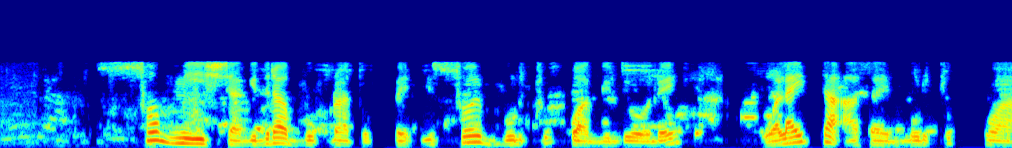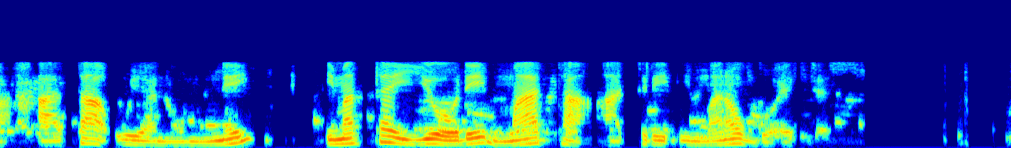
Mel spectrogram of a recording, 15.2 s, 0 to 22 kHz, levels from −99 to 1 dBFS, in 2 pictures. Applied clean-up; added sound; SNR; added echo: none; none; none; none.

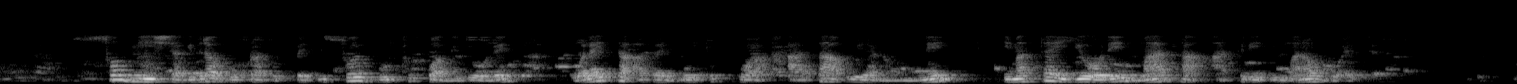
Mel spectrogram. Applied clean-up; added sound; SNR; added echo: none; none; none; reverberation time 0.5 s.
